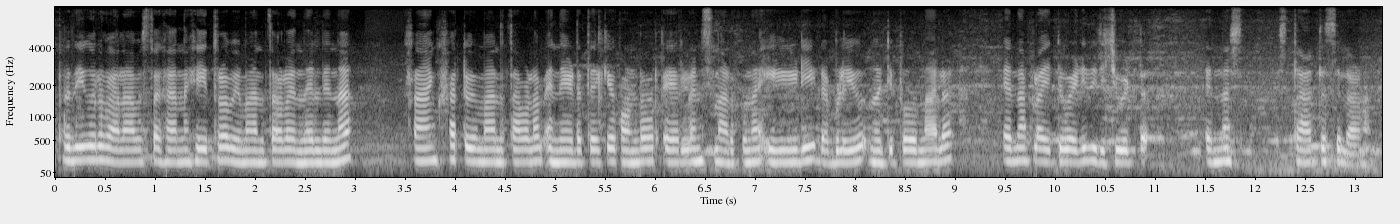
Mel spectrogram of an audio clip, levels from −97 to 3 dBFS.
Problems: none marked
